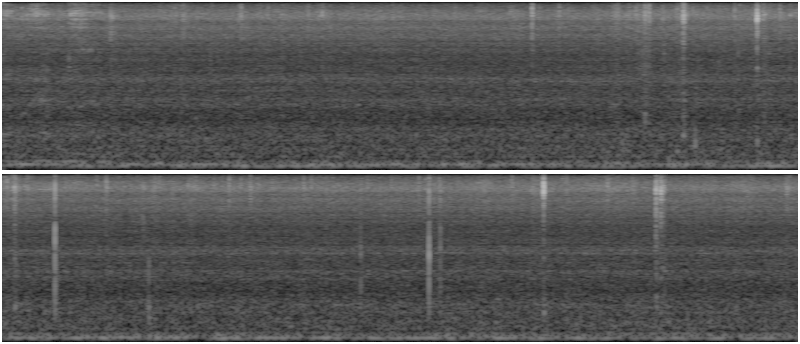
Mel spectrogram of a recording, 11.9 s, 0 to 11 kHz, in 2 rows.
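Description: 2006 Chevrolet Trailblazer SUV driving on a rough dirt trail: a steady low rumble of engine and tyres, with scattered sharp clicks and knocks.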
